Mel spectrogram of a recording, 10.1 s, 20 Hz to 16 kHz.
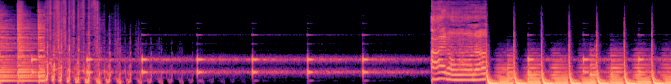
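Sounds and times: sustained electronic tone: 0:00.6 - 0:03.5.

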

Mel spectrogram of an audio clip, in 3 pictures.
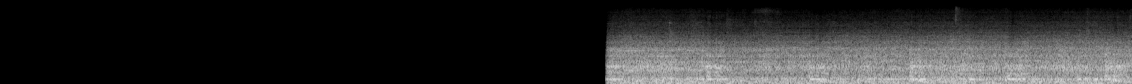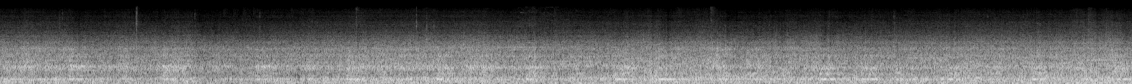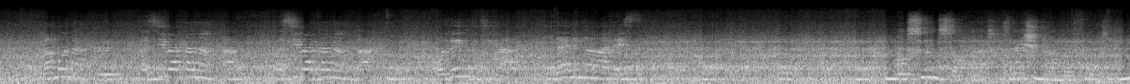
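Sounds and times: train wheels rumbling on rail: 0:06.1 - 0:33.9
onboard announcement: 0:14.8 - 0:33.9.

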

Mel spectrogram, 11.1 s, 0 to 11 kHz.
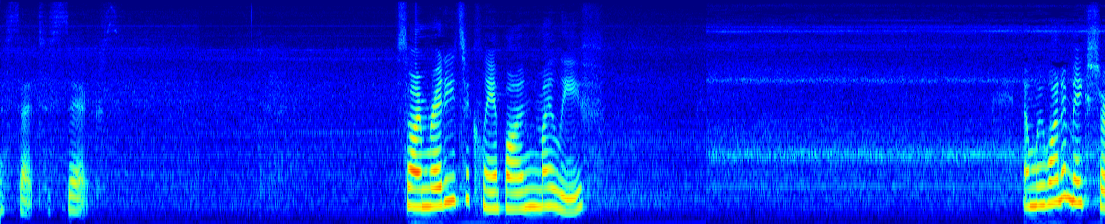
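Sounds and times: faint electrical whine: 0:00.0 - 0:11.0
low hiss: 0:06.2 - 0:11.0.

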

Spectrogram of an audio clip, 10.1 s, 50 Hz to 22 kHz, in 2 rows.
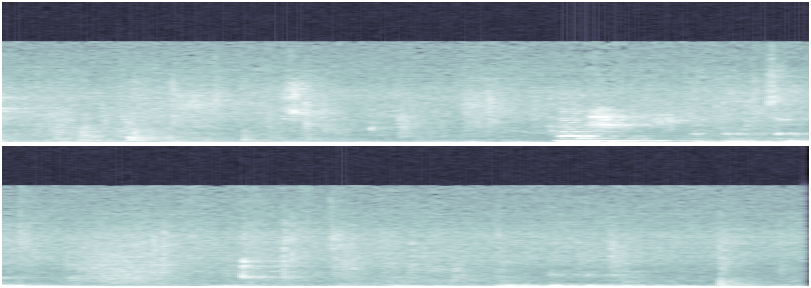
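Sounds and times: faint low murmur: 0:00.0 - 0:10.0.

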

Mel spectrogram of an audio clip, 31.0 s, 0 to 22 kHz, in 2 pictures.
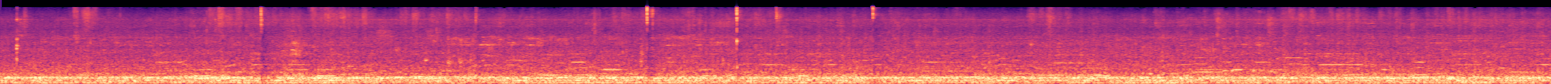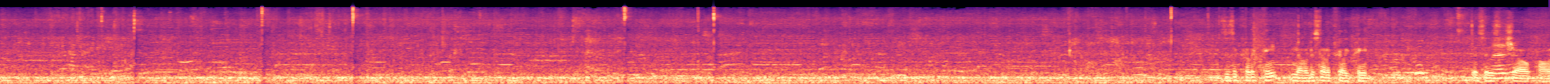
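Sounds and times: low mechanical hum: 0:00.0 - 0:31.0
faint indistinct voices: 0:00.1 - 0:31.0.

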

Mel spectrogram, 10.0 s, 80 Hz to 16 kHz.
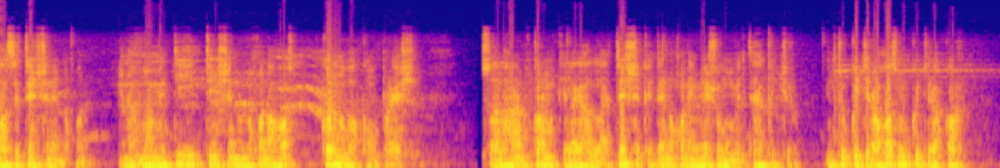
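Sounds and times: man speaking: 0:00.0 - 0:09.8.

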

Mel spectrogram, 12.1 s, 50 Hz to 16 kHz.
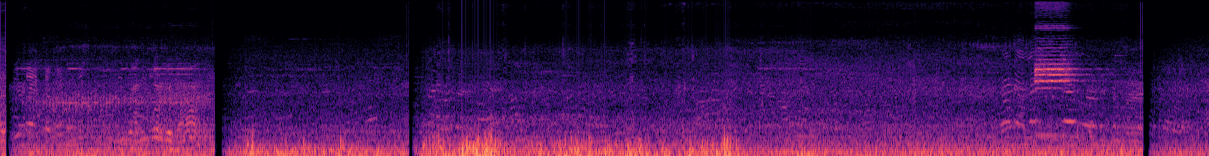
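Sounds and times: street traffic rumbling: 0:00.0 - 0:12.0.

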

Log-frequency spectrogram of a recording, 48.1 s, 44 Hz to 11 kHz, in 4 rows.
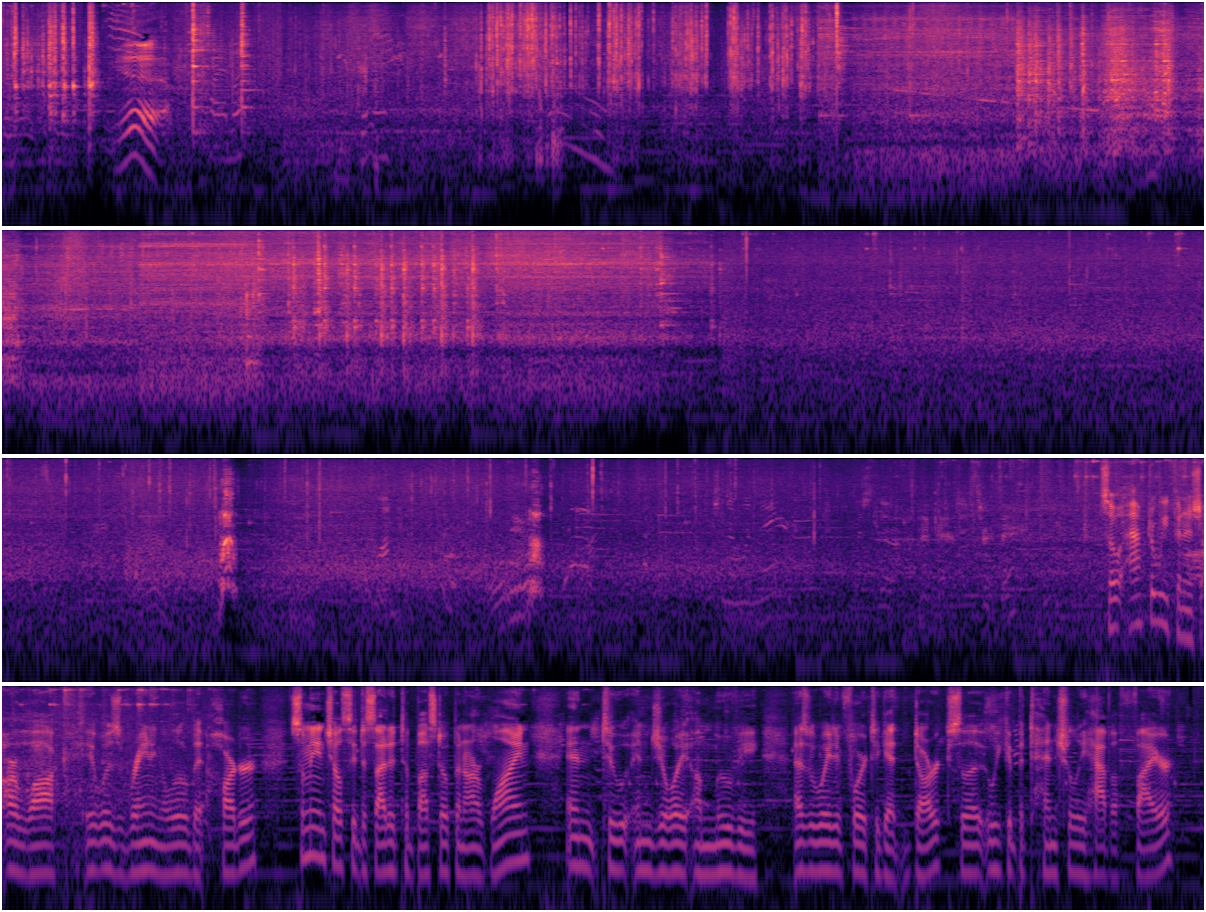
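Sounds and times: utensil scraping a pan: 0:10.2 - 0:13.3
dog yelping: 0:26.2 - 0:26.5, 0:28.4 - 0:30.1.

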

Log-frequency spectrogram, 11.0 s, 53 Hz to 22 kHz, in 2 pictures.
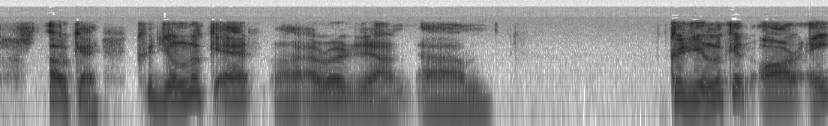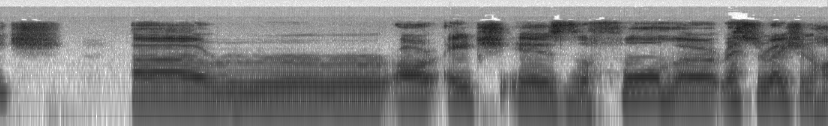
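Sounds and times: man speaking: 0:00.0 - 0:03.3, 0:04.4 - 0:11.0
man's hesitant uhh: 0:06.4 - 0:08.4.

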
